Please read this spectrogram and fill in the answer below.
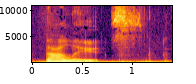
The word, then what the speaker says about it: phthalates: Flatulates. P-H-T-H-A-L-A-T-E-S.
